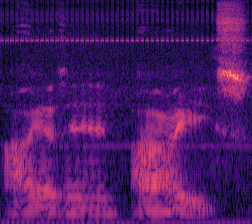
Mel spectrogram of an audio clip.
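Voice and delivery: I as in ice, drawn out very slowly; teaching the long vowel I slowly; slow vowel demo. Shown as a demonstration. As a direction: stretch the I in ice. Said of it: "my second set of vowels".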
